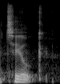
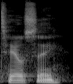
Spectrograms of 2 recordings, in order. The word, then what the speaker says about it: Teal'c: Is it actually pronounced Teal'c? – Yeah, Teal'c. Yeah. – Oh, I thought it was like TLC. That's the reasonable assumption to make.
